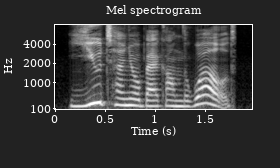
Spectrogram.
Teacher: 这个最后的 world 也重读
